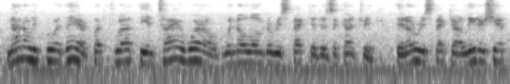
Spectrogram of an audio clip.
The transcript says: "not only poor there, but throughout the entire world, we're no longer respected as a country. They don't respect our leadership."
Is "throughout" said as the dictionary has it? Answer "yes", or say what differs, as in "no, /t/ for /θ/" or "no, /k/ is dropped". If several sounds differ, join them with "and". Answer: yes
